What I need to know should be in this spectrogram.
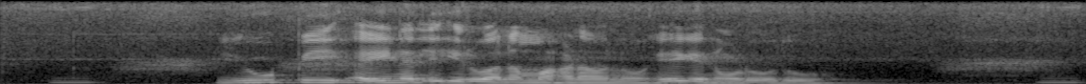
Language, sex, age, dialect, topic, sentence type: Kannada, female, 18-24, Coastal/Dakshin, banking, question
